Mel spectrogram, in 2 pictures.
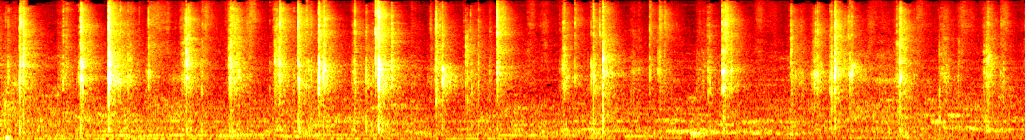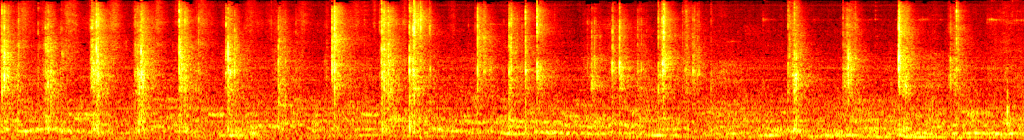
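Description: Pepper mill grinding white pepper: a run of short, dry clicks at about two a second as the top is twisted back and forth.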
